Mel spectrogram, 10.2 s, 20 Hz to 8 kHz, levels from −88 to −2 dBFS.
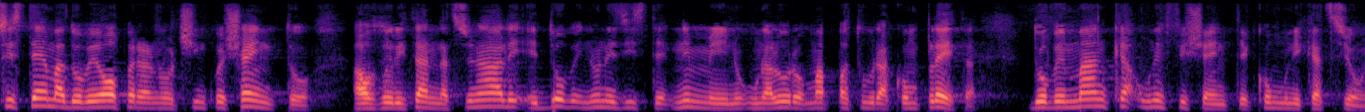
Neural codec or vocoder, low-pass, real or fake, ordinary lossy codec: none; 7.2 kHz; real; none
